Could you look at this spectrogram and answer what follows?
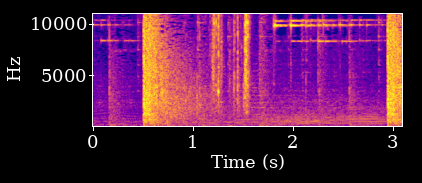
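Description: Hunting rifle fired in the video game Fallout 3, two sharp, loud shots with boomy echoing tails, roughly two and a half seconds apart, over steady game background noise.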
